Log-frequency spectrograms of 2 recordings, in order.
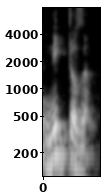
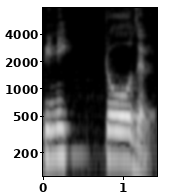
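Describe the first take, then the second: First: The word starts with an n sound, no p. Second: The word starts with a pronounced p sound. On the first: The speaker calls it right. "এখানে পিটা হচ্ছে silent" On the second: The speaker calls it wrong. "ও তো এটা পড়তে যায় বলবে পিনিকটোজেন"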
